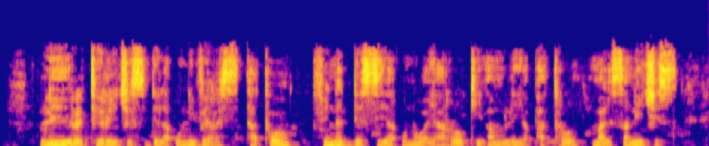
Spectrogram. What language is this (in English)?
Esperanto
